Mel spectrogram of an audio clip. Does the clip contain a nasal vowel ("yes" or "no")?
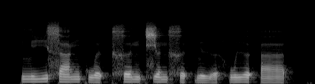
no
